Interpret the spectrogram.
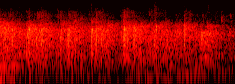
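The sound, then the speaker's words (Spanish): A church audience applauds to give thanks to the Lord, a dense, steady wash of many hands clapping with no clear individual beats, holding fairly even loudness throughout without any voices rising above it. “¿Por qué no le damos un aplauso al Señor y le decimos, gracias Señor?”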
